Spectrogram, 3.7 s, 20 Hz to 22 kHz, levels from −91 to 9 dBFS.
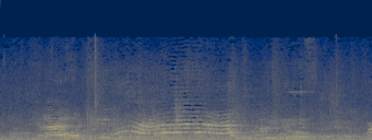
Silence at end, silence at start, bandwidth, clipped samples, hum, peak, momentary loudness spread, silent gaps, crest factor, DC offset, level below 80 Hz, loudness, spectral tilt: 0 s; 0 s; 16.5 kHz; under 0.1%; none; -14 dBFS; 10 LU; none; 14 dB; under 0.1%; -42 dBFS; -27 LUFS; -4.5 dB/octave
